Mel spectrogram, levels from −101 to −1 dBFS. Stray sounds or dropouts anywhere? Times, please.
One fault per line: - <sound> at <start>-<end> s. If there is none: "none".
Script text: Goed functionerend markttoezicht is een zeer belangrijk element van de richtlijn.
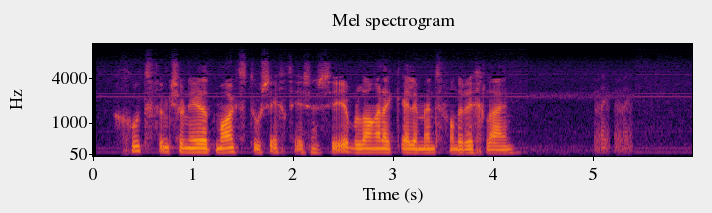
- laugh at 5.0-5.4 s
